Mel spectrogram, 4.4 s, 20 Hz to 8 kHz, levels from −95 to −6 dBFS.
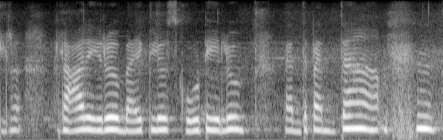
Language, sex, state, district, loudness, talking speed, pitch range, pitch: Telugu, female, Andhra Pradesh, Manyam, -15 LUFS, 120 wpm, 235-255 Hz, 245 Hz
